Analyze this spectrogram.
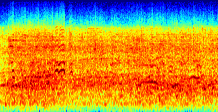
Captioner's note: audience laughing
